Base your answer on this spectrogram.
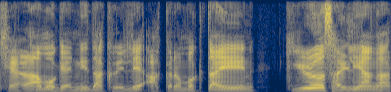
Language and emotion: Goan Konkani, disgusted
